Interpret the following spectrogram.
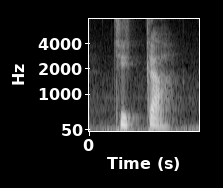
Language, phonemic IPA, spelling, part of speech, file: Swedish, /ˈtʏkːa/, tycka, verb, Sv-tycka.ogg
- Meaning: 1. to be of the opinion (subjectively or objectively), to think 2. to opine, to (publicly) express an opinion (often but not always with implications of a less well-grounded opinion)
